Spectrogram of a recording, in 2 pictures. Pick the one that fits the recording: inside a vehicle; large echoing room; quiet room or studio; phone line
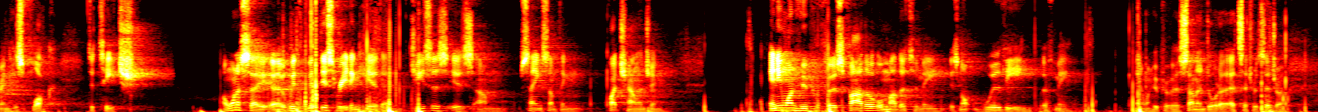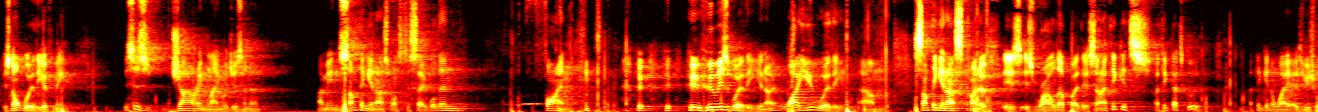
large echoing room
